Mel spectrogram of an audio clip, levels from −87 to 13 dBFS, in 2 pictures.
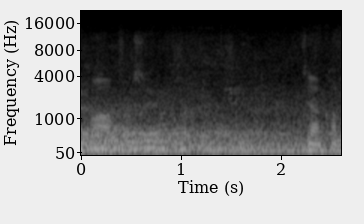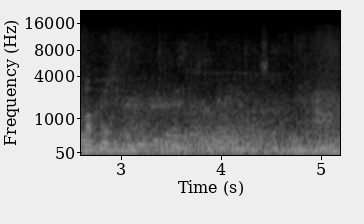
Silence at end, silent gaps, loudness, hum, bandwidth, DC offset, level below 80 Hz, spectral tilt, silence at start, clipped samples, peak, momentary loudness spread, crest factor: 0 s; none; -36 LUFS; none; 15.5 kHz; under 0.1%; -44 dBFS; -8 dB/octave; 0 s; under 0.1%; -18 dBFS; 7 LU; 16 dB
